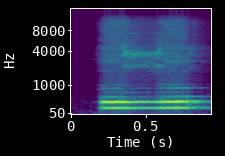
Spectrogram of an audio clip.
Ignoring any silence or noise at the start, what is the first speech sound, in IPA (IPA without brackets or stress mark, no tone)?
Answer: n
